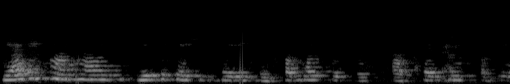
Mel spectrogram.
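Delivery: muffled and quiet behind a mask; through a mask. Real, not acted. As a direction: talk through a face mask. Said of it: "Can you hear me okay with my mask on?".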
